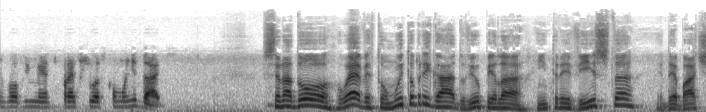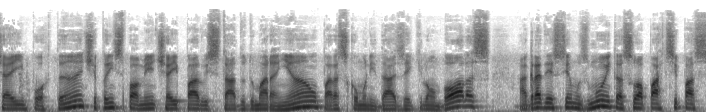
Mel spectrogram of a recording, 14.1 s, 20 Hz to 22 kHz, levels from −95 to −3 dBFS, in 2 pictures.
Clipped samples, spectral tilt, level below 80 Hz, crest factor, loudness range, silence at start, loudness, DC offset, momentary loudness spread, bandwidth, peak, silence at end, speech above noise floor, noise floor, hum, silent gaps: under 0.1%; -5.5 dB/octave; -46 dBFS; 18 dB; 3 LU; 0 s; -22 LUFS; under 0.1%; 8 LU; 16 kHz; -4 dBFS; 0 s; 24 dB; -46 dBFS; none; none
